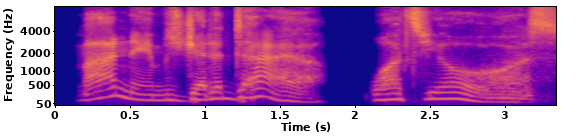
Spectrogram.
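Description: Putting on a raspy character voice, a man speaks very slowly at a medium pitch with very wide pitch swings. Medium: actual play. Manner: jokey, friendly.

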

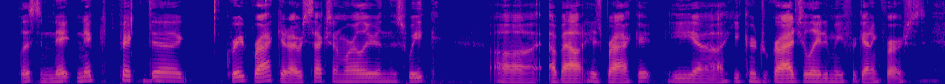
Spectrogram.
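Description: A man with a normal speaking voice talks at a medium pitch. His pace is moderate and his intonation fairly even. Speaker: sports talk co-host. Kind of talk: sports talk panel.

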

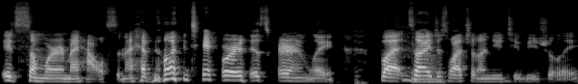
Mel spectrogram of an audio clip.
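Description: A woman's bright, sharp voice at medium pitch with vocal fry, very fast, with very wide pitch swings and big swings in loudness. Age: 40s. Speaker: entertainment journalist. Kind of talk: casual chat.

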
